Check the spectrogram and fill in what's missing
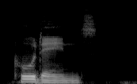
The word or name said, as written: Pudens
